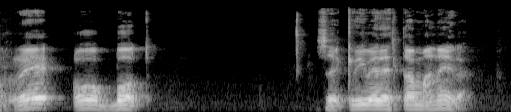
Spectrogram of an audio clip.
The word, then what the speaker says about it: Rehobot: No robot, sino Rehobot.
